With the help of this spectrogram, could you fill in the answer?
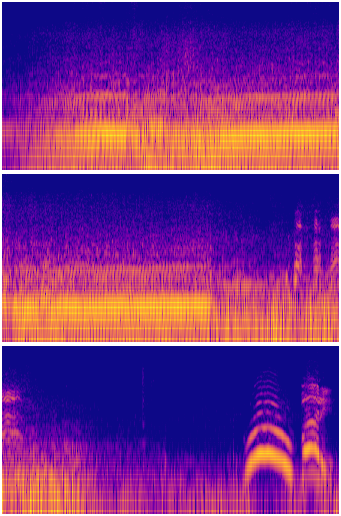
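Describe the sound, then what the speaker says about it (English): Loud engines of a small Chinese dirt bike and a trophy truck roar and rev close by in a long sustained drone during a drag race, fading out as a vehicle passes, followed by quieter distant engine whines. "this little China bike can actually keep up with the trophy truck"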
